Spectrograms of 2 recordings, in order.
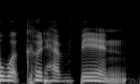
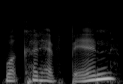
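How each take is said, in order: First: Said in the usual way. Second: WHAT COULD HAVE BEEN lifted into a question; questioning echo. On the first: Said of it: "She's like". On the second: Retold or imitated. Doc queries Mel's phrase, BEEN rising as a question. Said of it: "And he's like".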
